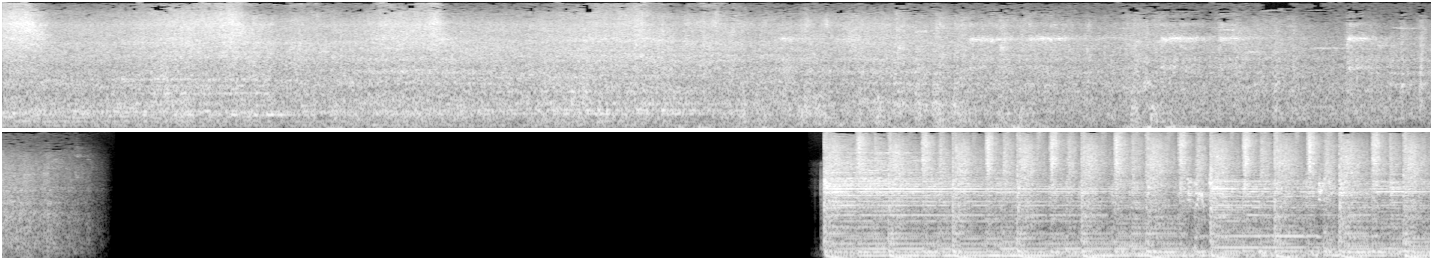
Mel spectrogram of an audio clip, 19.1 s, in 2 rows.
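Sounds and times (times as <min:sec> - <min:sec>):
electric train wheels rolling: 0:00.0 - 0:10.0.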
